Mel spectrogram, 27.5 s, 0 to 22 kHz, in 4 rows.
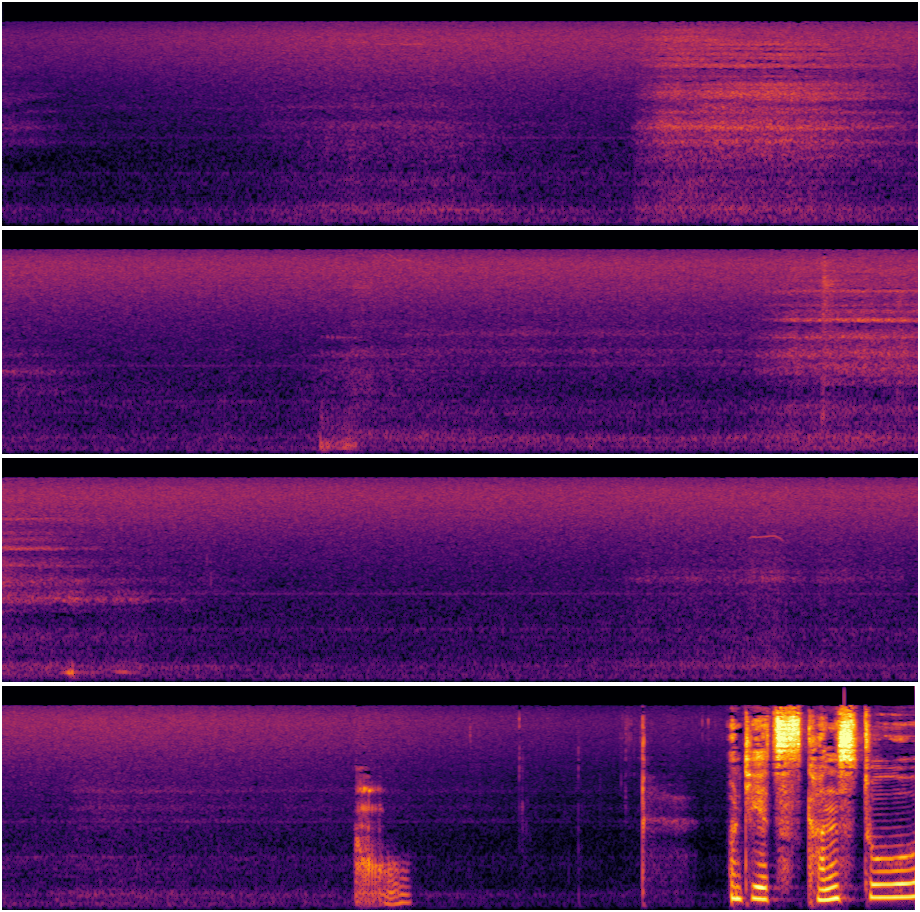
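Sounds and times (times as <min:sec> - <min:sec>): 
quiet hiss: 0:00.0 - 0:27.4
slow deep breathing in and out: 0:01.8 - 0:03.9, 0:04.7 - 0:07.5, 0:09.2 - 0:15.5, 0:18.2 - 0:24.6, 0:25.4 - 0:25.9
speech: 0:23.3 - 0:23.8, 0:26.1 - 0:27.4.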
